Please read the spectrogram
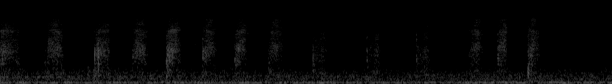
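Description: Stiff-bristled hand brush sweeping sawdust off the top of a chainsaw-carved wooden block in quick, scratchy strokes, about two to three a second. The dust is being cleared so the wood can be marked.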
